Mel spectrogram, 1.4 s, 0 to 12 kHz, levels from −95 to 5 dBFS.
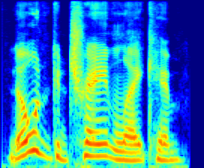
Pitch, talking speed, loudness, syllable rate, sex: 210 Hz, 265 wpm, -17 LUFS, 5.9 syllables/s, female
